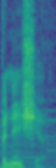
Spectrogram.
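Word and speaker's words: Benicia: and it runs into the neighboring city of bish as the locals pronounce it along the way it angles Past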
